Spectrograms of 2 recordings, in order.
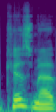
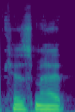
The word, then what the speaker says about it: Akismet: and Hello Dolly now a kismet which for some reason I always used to call a scheme at four years I called it a schema and I finally realized that's not how it's spelled it's basically a comment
